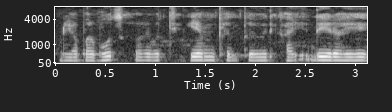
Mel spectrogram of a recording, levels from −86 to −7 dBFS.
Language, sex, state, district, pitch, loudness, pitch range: Hindi, female, Bihar, Vaishali, 170 Hz, -20 LUFS, 165-180 Hz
